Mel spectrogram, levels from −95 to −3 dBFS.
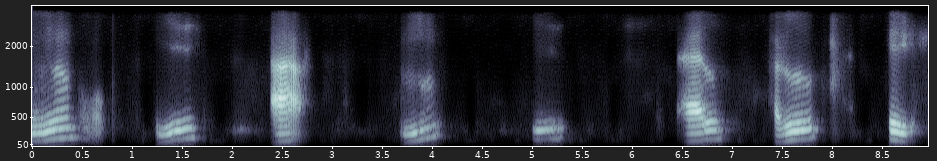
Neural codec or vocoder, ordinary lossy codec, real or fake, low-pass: codec, 24 kHz, 0.9 kbps, WavTokenizer, large speech release; none; fake; 3.6 kHz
